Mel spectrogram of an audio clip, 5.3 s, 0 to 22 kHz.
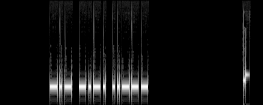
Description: Morse code, heard as a keyed tone, about 25 wpm, 700 Hz. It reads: KC2
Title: USA Call Sign Prefixes - 25wpm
